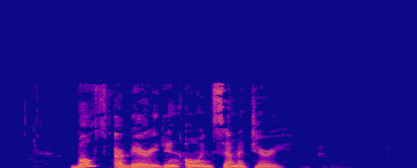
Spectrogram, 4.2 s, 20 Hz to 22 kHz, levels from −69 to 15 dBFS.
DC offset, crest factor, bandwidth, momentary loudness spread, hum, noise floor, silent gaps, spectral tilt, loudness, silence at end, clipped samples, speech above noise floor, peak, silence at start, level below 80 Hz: under 0.1%; 16 dB; 11.5 kHz; 8 LU; none; -69 dBFS; none; -5 dB/octave; -17 LUFS; 1.35 s; under 0.1%; 53 dB; -2 dBFS; 0.7 s; -64 dBFS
